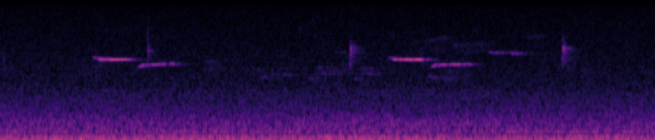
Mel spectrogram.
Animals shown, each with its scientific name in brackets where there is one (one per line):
Black-throated Green Warbler (Setophaga virens)
Black-capped Chickadee (Poecile atricapillus)
Scarlet Tanager (Piranga olivacea)
American Robin (Turdus migratorius)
